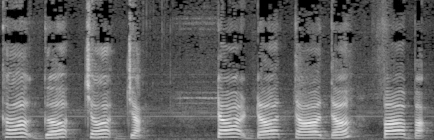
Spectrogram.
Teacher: ಕಡಿಮೆ ಉಸಿರಿನಿಂದ ಉಚ್ಚಾರ ಮಾಡಲಾಗುವ ಅಕ್ಷರಗಳು ಒಟ್ಟು 10 ಅಕ್ಷರಗಳಿದಾವೆ. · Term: ಅಲ್ಪ ಪ್ರಾಣ ಅಕ್ಷರಗಳು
